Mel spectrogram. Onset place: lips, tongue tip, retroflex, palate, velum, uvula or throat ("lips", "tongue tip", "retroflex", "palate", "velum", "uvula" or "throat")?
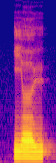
palate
